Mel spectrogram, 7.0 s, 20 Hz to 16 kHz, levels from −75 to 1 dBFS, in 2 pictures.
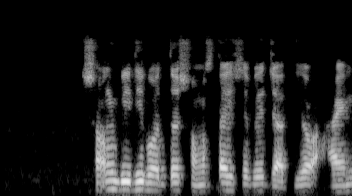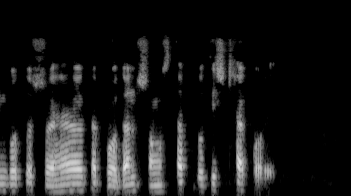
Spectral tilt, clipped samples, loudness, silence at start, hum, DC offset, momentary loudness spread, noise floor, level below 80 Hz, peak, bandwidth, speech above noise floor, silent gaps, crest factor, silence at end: -5 dB/octave; under 0.1%; -18 LUFS; 0.8 s; none; under 0.1%; 10 LU; -72 dBFS; -60 dBFS; -2 dBFS; 7.8 kHz; 55 dB; none; 16 dB; 0.8 s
